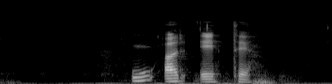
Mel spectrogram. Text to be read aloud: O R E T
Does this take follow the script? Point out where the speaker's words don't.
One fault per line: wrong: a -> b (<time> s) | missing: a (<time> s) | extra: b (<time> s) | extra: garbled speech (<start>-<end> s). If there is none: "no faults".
no faults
